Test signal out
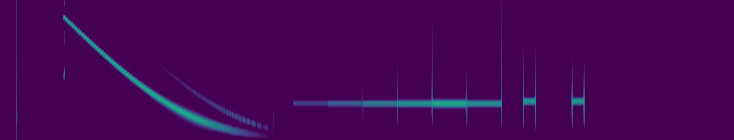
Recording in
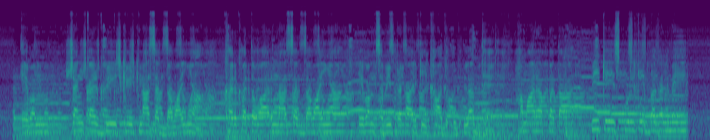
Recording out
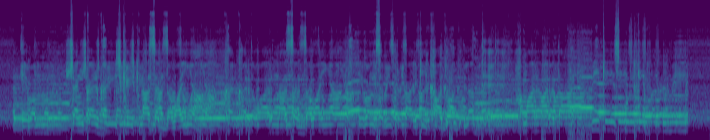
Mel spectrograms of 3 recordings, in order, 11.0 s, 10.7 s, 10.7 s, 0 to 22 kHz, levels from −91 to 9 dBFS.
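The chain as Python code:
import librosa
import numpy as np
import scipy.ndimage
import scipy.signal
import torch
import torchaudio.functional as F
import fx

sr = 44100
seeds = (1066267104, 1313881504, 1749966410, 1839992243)

y = fx.over_compress(x, sr, threshold_db=-32.0, ratio=-0.5)
y = scipy.signal.sosfilt(scipy.signal.butter(4, 490.0, 'highpass', fs=sr, output='sos'), y)
y = np.clip(10.0 ** (27.5 / 20.0) * y, -1.0, 1.0) / 10.0 ** (27.5 / 20.0)
y = F.gain(torch.from_numpy(y), -4.5).numpy()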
